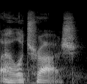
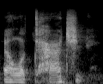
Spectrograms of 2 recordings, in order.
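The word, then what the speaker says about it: ElAttrache: latachi yeah bro great doctor his name is pronounced Dr Neil ellatrage not Neil El Itachi oh yeah well uh I'm going through un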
